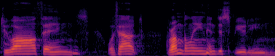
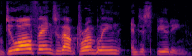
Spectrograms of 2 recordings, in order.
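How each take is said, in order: First: "Do all things without" slow and softer, then a pause before "grumbling and disputing"; quieter, deliberate reread with a dramatic pause; slow, paused for effect. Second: "Do all things without grumbling and disputing" read at normal level; plain first read of the verse; read aloud plainly. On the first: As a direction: hold back and pause for effect. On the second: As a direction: straight reading before the pause. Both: Shown as a demonstration. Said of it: "Pause for, for effect".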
